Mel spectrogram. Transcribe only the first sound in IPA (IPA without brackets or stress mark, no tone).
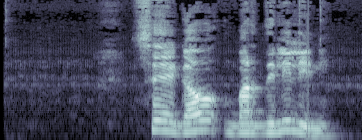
s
